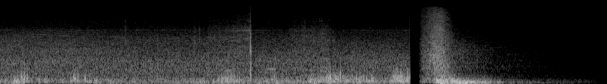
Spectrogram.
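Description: Outdoor street ambience with wind buffeting the microphone. About four seconds in, after a brief cut, a whoosh swells and then fades away to silence.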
